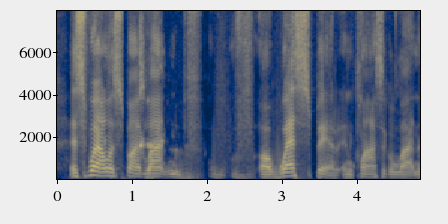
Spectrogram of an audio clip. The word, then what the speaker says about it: vesper: well as by Latin vesper. In classical Latin, it's vesper. That's why you pronounce the U or the V in Latin as a W. Vesper. It's because that's how the digamma is pronounced.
